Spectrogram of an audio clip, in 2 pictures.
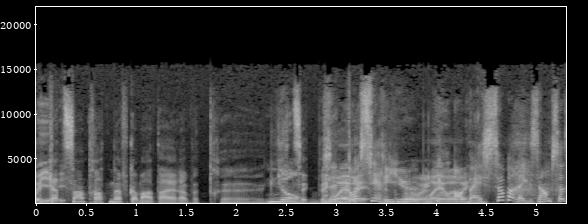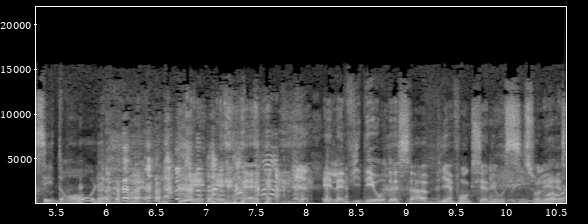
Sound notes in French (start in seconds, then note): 5.7 rires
